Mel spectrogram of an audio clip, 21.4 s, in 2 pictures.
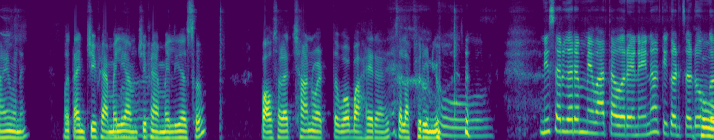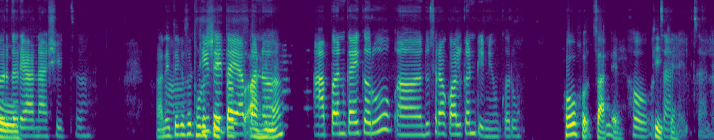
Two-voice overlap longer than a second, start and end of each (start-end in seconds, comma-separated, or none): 13.2-14.7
